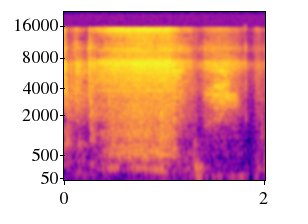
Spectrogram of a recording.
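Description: A sheet of paper in a handwritten file being turned over: a rustle lasting about a second, then a shorter, softer one.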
